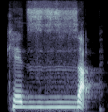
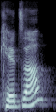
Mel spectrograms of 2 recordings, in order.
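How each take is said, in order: First: It is said slowly, loudly and with strong force. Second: It is said quickly and lightly within the sentence. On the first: "I'm going to overemphasize them. It will sound a lot louder or stronger" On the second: "when I say it fast, it will be a lot lighter"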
